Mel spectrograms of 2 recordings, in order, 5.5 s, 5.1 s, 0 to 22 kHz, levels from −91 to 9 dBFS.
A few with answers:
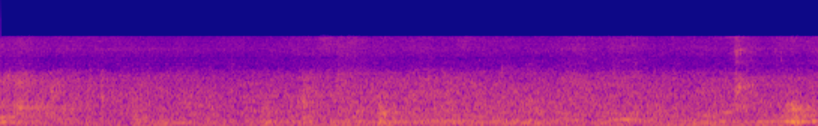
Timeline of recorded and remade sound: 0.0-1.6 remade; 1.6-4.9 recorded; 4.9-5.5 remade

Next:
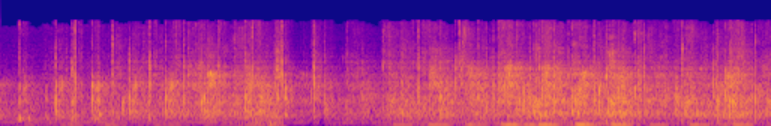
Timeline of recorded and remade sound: 0.0-5.1 recorded

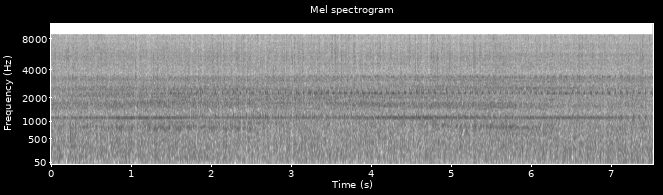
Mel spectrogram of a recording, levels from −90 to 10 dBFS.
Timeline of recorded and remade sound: 0.0-7.5 recorded

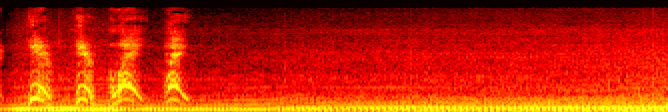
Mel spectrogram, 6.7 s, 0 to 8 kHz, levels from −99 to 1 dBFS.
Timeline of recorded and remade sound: 0.0-5.5 recorded; 5.5-6.0 remade; 6.0-6.7 recorded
